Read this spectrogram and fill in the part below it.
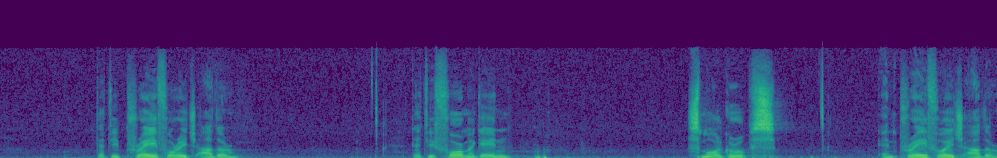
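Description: A middle-aged man speaks calmly through a microphone, in short phrases with pauses.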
